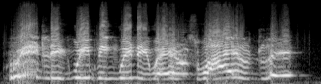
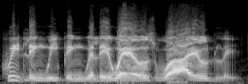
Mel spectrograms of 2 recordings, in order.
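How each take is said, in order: First: High, slow wailing cry. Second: Said in the usual way. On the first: Acted. Willie wailing wildly, high slow wail. Twister wailed in voice.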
